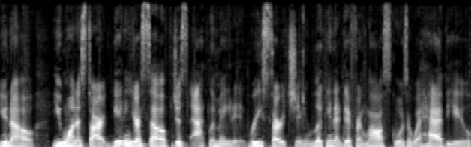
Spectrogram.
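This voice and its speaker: Hardly pausing, a woman speaks at a fairly low pitch with ordinary pitch variation. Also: moderate pace. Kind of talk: casual radio interview chat, conversational and personal. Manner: warm, animated, laughing easily, chatty.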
